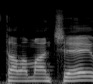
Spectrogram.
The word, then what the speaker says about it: Tollemache: Tollemache. Tollemache. To me, there's an N in there somewhere, and there isn't, and it's Tollemache, like Don Quixote.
